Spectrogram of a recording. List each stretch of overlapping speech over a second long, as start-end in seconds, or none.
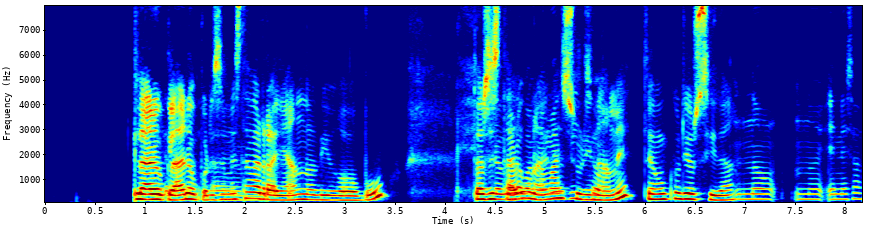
1.0-2.4, 4.4-5.7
